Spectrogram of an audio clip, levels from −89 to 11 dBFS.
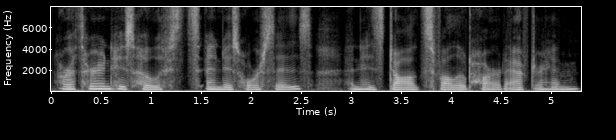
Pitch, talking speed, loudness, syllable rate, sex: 210 Hz, 160 wpm, -17 LUFS, 4.0 syllables/s, female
